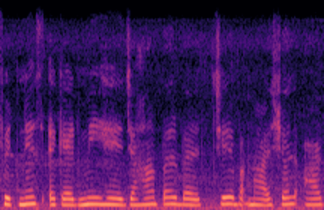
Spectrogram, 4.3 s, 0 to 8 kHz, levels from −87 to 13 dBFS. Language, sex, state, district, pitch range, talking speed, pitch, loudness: Hindi, female, Madhya Pradesh, Dhar, 225-245 Hz, 125 wpm, 235 Hz, -15 LUFS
